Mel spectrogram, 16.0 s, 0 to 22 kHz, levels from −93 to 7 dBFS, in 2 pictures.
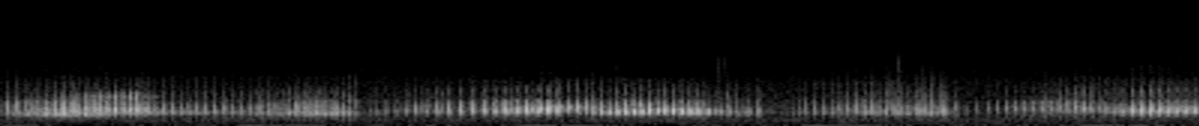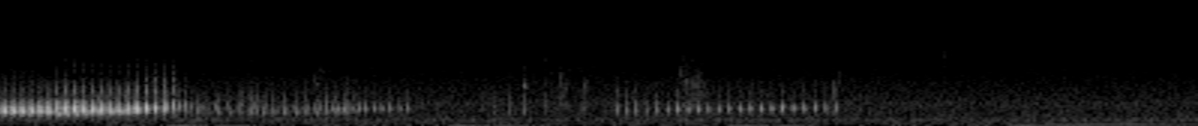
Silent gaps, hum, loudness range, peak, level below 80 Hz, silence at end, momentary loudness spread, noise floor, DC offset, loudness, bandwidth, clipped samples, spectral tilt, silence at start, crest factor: none; none; 7 LU; -12 dBFS; -84 dBFS; 5.7 s; 23 LU; -72 dBFS; under 0.1%; -32 LUFS; 2 kHz; under 0.1%; -7 dB/octave; 0.05 s; 22 dB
